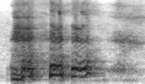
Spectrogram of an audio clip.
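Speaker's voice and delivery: high, loud manic cackle; a demonstration of an unhinged laugh. Shown as a demonstration. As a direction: let out a crazed cackle on cue. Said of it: "Unhinged laugh".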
